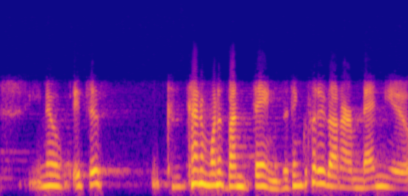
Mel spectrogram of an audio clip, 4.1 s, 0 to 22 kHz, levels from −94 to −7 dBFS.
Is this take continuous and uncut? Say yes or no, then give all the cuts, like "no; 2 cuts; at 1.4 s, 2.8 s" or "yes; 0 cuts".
no; 3 cuts; at 1.9 s, 2.2 s, 3.0 s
